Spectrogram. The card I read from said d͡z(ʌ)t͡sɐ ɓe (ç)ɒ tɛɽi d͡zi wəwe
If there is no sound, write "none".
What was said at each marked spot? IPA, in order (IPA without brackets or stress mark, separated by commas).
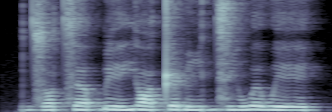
ɔ, j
